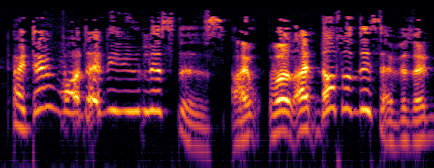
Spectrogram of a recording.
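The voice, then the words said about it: Very high-pitched wizard character voice. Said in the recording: “That's a very high pitched voice that I have because I have a cold.”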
